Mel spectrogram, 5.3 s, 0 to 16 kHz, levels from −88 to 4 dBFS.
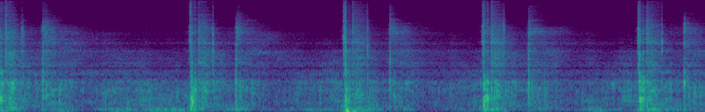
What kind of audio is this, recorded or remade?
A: remade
